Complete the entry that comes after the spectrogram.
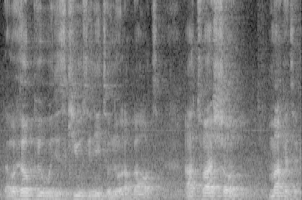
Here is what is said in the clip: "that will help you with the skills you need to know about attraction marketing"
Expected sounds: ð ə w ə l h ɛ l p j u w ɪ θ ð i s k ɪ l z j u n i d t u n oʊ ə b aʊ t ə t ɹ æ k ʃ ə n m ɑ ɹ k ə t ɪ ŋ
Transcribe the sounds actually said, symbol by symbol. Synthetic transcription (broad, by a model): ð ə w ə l h ɛ l p j u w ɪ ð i s k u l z j u n i d t u n oʊ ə b aʊ t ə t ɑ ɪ ʃ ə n m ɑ k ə t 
